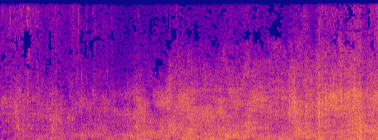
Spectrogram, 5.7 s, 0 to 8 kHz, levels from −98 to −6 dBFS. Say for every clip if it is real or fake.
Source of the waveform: real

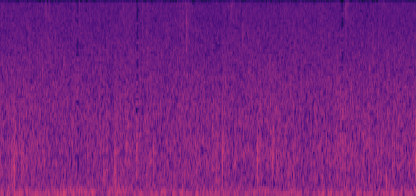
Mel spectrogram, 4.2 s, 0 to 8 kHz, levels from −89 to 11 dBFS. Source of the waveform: real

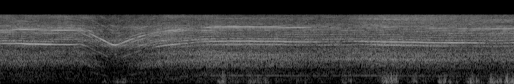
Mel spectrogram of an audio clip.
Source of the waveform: real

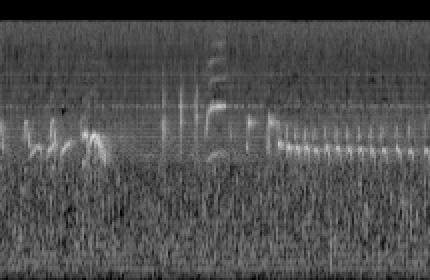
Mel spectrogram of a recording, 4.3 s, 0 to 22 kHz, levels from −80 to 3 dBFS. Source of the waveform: fake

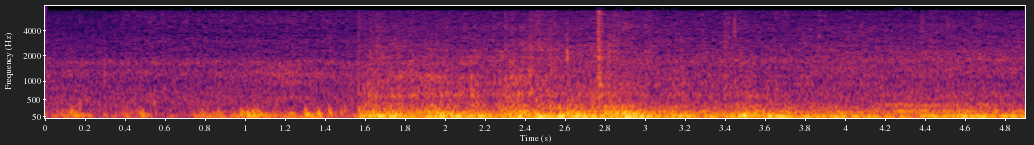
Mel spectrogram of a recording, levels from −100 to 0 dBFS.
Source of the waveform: real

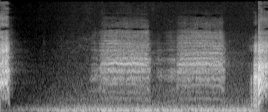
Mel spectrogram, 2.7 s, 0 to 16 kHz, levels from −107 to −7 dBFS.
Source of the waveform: fake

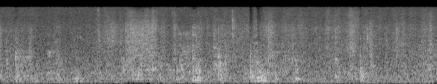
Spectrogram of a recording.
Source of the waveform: fake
